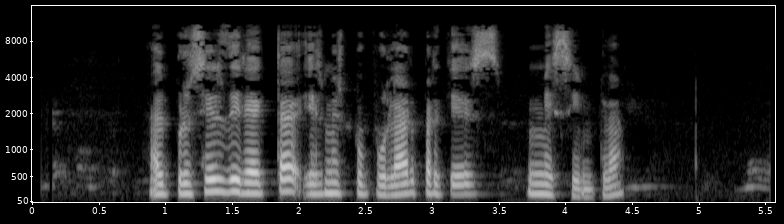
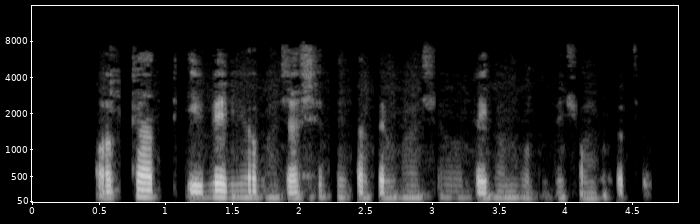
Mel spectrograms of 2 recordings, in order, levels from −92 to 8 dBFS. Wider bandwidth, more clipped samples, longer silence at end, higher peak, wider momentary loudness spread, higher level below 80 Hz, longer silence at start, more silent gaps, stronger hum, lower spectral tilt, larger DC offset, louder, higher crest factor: first, 11.5 kHz vs 7.8 kHz; neither; second, 0.15 s vs 0.4 s; about the same, -4 dBFS vs -2 dBFS; second, 11 LU vs 22 LU; second, -74 dBFS vs -62 dBFS; first, 0.9 s vs 0.5 s; second, none vs 0.68-0.75 s, 1.00-1.15 s; neither; second, -5 dB/octave vs -7.5 dB/octave; neither; about the same, -23 LUFS vs -22 LUFS; about the same, 18 dB vs 22 dB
